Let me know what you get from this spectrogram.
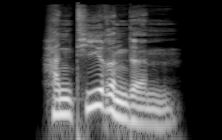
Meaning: strong dative masculine/neuter singular of hantierend
- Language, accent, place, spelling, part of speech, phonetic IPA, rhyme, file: German, Germany, Berlin, hantierendem, adjective, [hanˈtiːʁəndəm], -iːʁəndəm, De-hantierendem.ogg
